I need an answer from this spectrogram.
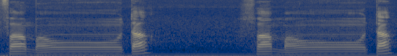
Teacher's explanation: نون کی آواز کو اپنی ناک میں چھپائیں گے، اسے کہتے ہیں غنہ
